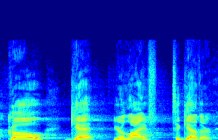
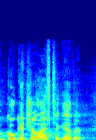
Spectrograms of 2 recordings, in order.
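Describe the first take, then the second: First: Deliberate pauses between "Go", "get", "your life", "together"; word-by-word emphasis. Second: Said in the usual way. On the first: Retold or imitated. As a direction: spell out the order one word at a time. Repeats it slowly, word by word.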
